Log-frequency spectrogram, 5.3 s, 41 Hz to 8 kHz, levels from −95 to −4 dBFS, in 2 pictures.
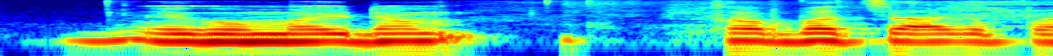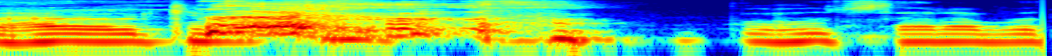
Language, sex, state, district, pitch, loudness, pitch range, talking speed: Maithili, male, Bihar, Samastipur, 170 Hz, -16 LUFS, 165-180 Hz, 115 wpm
